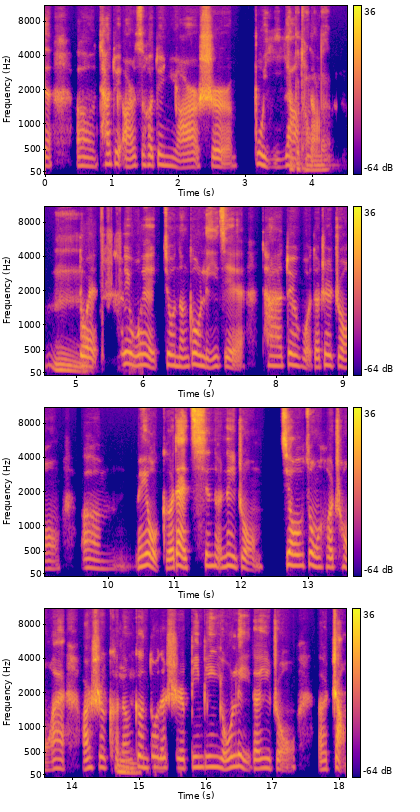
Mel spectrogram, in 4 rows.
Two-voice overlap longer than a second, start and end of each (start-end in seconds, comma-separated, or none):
none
